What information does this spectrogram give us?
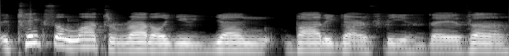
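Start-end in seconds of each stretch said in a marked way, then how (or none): none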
